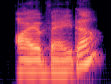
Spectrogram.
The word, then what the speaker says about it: Ayurveda: How do you pronounce it? Ayurveda.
